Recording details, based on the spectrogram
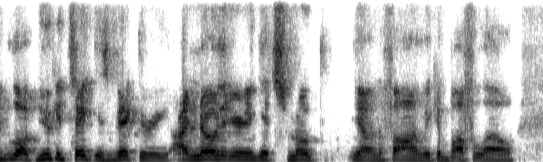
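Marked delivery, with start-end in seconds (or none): none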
